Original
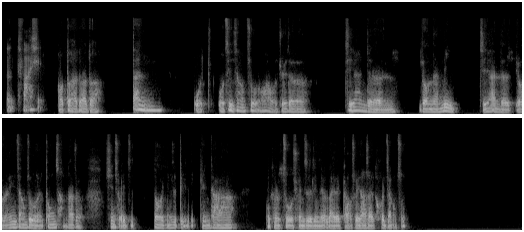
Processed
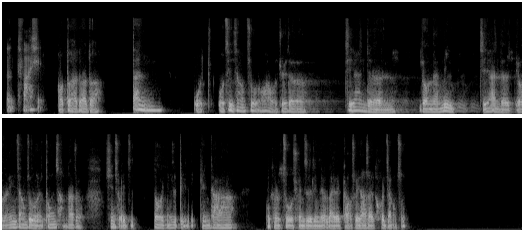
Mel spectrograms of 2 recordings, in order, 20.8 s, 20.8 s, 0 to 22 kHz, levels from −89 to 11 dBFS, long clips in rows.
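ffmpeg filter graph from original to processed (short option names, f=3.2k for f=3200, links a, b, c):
-filter_complex "[0:a]asettb=1/sr,asplit=3[a][b][c];[a]atrim=end=5.584[d];[b]atrim=start=5.58:end=11.64,asetpts=PTS-STARTPTS,afade=t=in:d=0.004:c=qsin,afade=t=out:st=6.056:d=0.004:c=qsin,highpass=42,aecho=1:1:272|544|816:0.0891|0.0303|0.0103,atrim=end_sample=267246[e];[c]atrim=start=11.636[f];[d][e]acrossfade=d=0.004:c1=hsin:c2=qsin[g];[g][f]acrossfade=d=0.004:c1=qsin:c2=hsin"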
